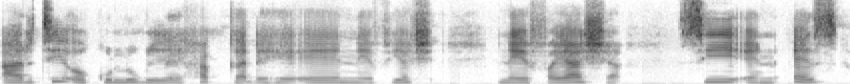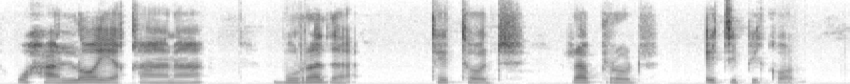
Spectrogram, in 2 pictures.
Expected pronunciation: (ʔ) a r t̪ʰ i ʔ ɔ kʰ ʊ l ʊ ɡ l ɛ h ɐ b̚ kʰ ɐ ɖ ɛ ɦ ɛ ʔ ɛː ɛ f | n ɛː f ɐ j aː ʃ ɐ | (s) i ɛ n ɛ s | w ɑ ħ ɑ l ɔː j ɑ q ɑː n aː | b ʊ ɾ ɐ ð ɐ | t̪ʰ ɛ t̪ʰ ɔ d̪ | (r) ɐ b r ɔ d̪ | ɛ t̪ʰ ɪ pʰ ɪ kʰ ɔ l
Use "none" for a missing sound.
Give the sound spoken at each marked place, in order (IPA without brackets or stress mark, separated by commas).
ʔ, s, r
